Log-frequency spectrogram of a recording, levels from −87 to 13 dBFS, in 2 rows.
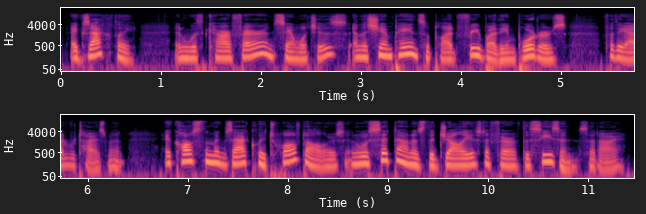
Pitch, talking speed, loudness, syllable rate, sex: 160 Hz, 195 wpm, -19 LUFS, 5.7 syllables/s, female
